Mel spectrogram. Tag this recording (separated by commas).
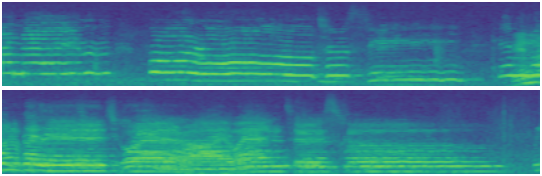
Chant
